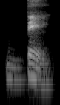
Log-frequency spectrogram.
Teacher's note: हरफ बे और मीम को होठों को मिलाने से अदा होता है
